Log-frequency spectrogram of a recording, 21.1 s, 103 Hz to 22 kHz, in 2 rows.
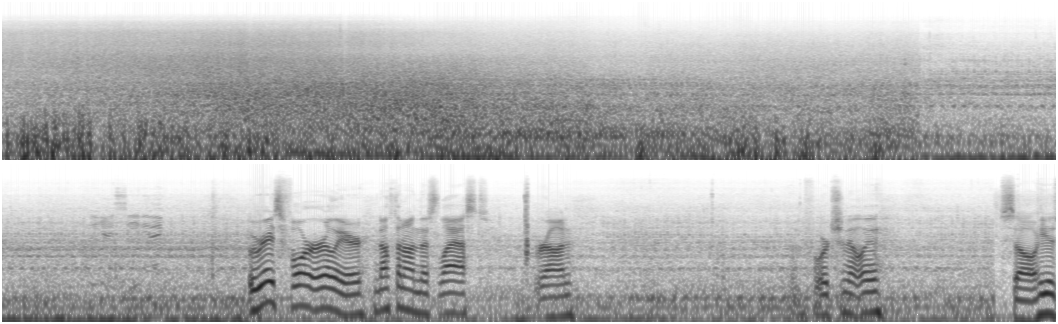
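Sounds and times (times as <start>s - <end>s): wind rushing on microphone: 0.0s - 9.6s, 16.3s - 20.9s
water noise: 0.0s - 11.6s, 12.2s - 21.0s
boat engine hum: 0.0s - 21.0s.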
